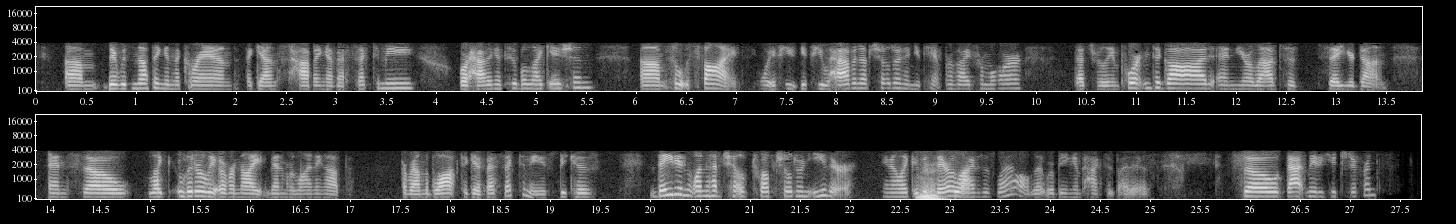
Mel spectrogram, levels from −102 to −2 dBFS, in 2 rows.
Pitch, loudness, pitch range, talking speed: 185 Hz, -24 LUFS, 170-210 Hz, 195 wpm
